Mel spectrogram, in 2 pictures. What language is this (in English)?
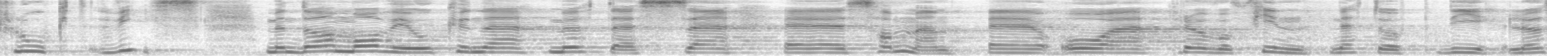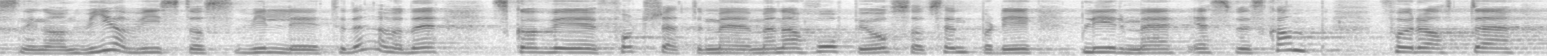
Norwegian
